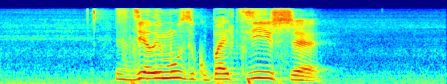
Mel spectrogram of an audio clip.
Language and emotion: Russian, angry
